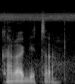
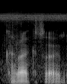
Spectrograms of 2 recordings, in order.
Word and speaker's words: Karagita: Naivasha South Lake Road, called Karagita or Character, depending on your pronunciation.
